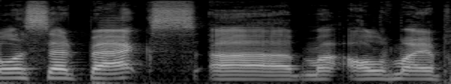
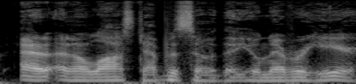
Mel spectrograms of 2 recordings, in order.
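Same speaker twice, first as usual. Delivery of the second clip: ordinary talk, nothing marked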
